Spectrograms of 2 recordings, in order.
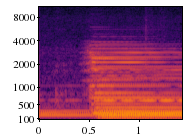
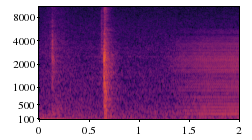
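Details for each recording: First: Blackstar HT5R valve amp after a substitute capacitor was clipped in: quiet start, then a clean strummed guitar chord with no 50 Hz mains hum underneath; hum fixed. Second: Blackstar HT5R valve amp (12AX7 preamp, 12BH7 power valve) after warm-up from standby: a couple of clicks, then a steady raspy 50 Hz mains buzz swells and stays, with little signal; points to failed HT smoothing capacitors.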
